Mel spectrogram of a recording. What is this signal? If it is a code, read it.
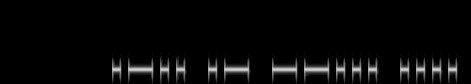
Morse code, heard as a keyed tone, about 15 wpm, 700 Hz. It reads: LA7H
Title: DXCC-100 Call Signs - 4 Characters - Repeated 3x - 15wpm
